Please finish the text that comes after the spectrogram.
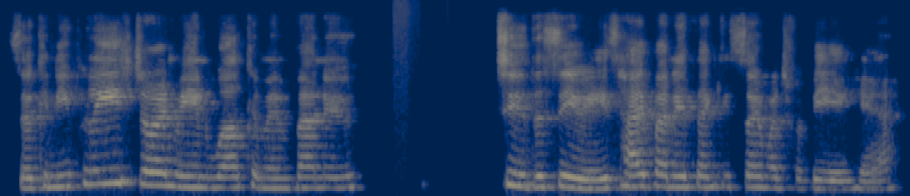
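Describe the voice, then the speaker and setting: A woman's voice: medium pitch, moderate pace, roomy sound. A woman hosting a career interview series, upbeat and effusive with praise for her guest. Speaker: interview host.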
